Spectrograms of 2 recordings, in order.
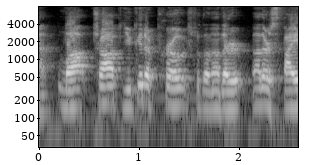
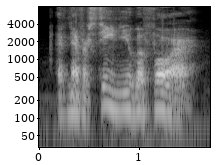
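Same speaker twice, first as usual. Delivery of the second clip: spider creature voice, much lower; 3 semitones lower, 4 dB quieter than usual. Spider character meeting a newcomer, in its spider voice. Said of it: "in its spider voice".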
